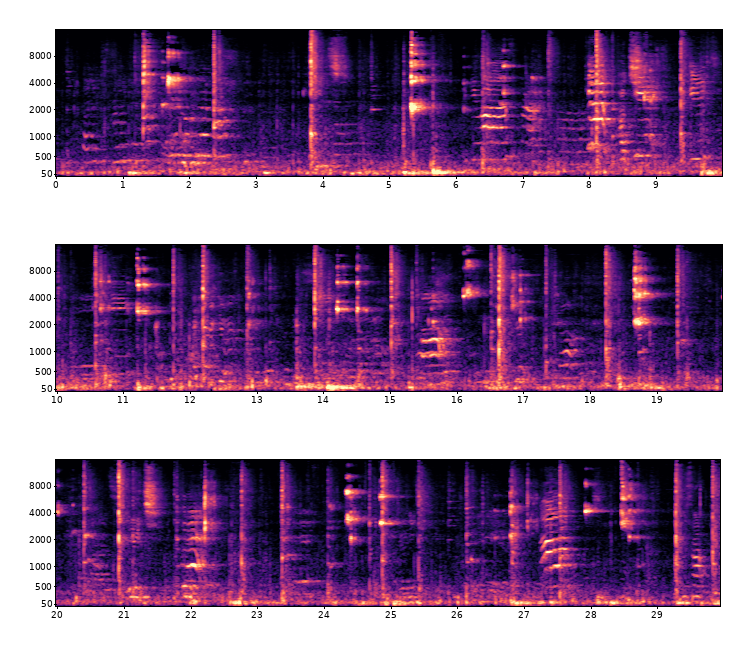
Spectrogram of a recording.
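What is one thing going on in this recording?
Sneakers squeak and thud on a wooden floor.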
